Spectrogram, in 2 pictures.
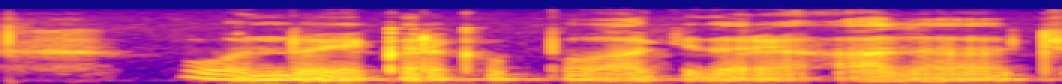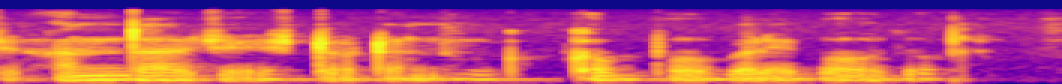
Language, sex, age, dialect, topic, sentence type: Kannada, male, 41-45, Mysore Kannada, agriculture, question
